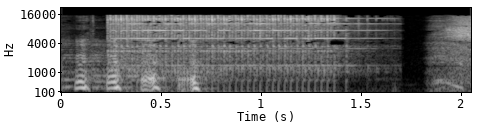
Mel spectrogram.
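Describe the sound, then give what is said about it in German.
An alarm clock rings loudly in one continuous, shrill burst lasting over a second, briefly overlapping a voice at the start; after a short gap, talking resumes. “da war jetzt der Wecker auch?”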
